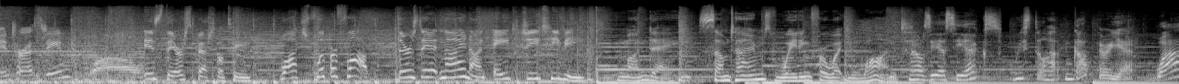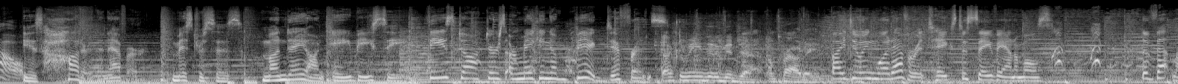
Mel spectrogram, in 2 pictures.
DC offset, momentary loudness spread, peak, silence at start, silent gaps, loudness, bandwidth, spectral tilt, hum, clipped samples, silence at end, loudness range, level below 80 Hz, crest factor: under 0.1%; 5 LU; -2 dBFS; 0 s; none; -13 LUFS; 17 kHz; -5 dB/octave; none; under 0.1%; 0 s; 3 LU; -22 dBFS; 10 dB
